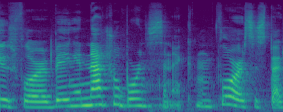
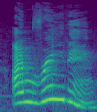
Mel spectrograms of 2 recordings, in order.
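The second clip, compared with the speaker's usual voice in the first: higher, louder answer down; shouting back; 9 semitones higher, 6 dB louder, slower than usual. Acted. Flora answering her mother downstairs, shouting back. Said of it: "Flora shouted back".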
